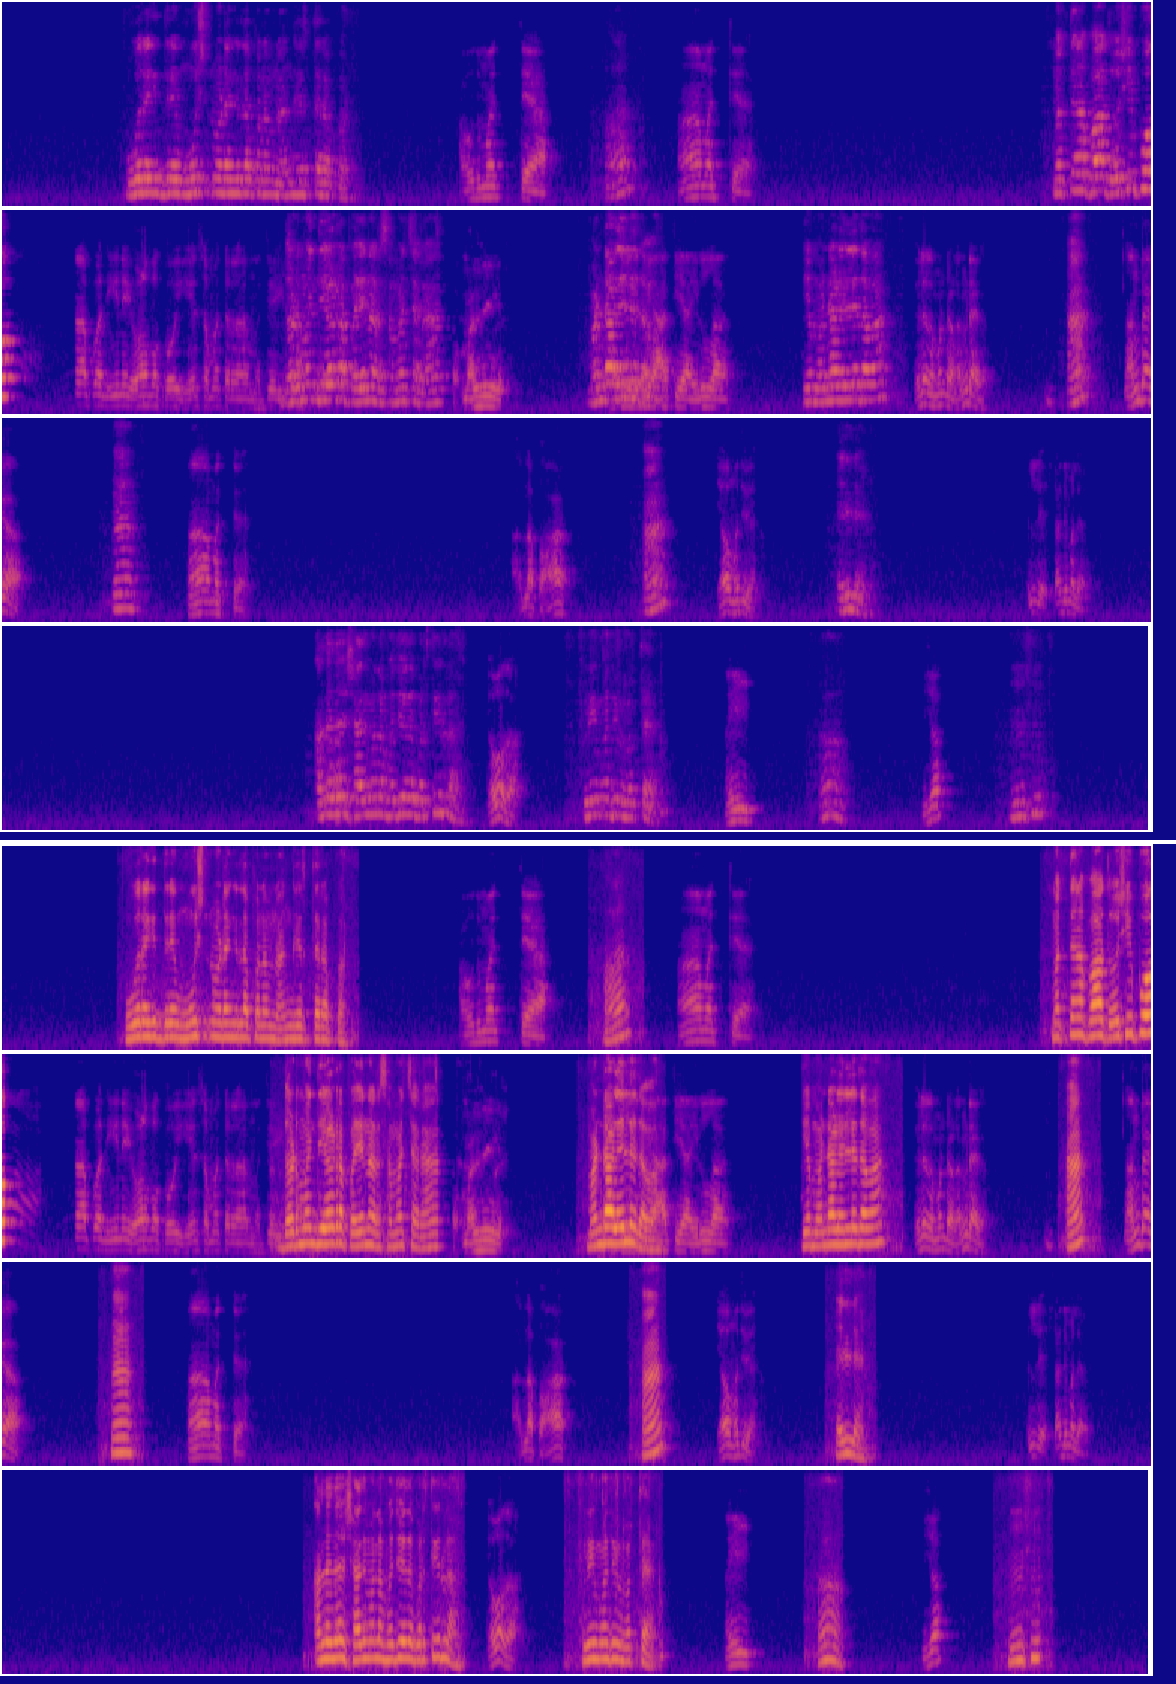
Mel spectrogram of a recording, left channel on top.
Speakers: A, on the right; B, in the centre.
A: ಊರಾಗಿದ್ರೆ ಮೂಷ ನೋಡಂಗಿಲ್ಲಪ್ಪಾ ನಮ್ ಹಂಗ ಇರ್ತಾರಪ್ಪಾ.
B: ಹೌದು ಮತ್ತೆ....
A: ಹಾ <inaudible>
B: ಹಾ, <unintelligible> ಮತ್ತೆ
A: ಮತ್ತೇನಪ್ಪಾ ದೋಶಿ <unintelligible>
B: ಇ ನೀನ್ ಹೇಳ್ಬೇಕು ಏನ್ ಸಮಾರ‌. - ರ ಮದ್ವೆೆಗವಿ
A: ದೊಡ್ಡ
B: ಆತ
A: ಮಂದಿ ಹೇಳ್ರಪ್ಪ ಏನಾರ ಸಮಾಚಾರ
B: ಮದ
A: ಮಂಡಾಳ
B: ಮದ್ವೆಗಿದ್ವಿ
A: ಎಲ್ಲಿದಾವ
B: ಆತಿಯ ಇಲ್ಲ. -
A: ಮಂಡಾಳ ಎಲ್ಲದಾವ... -
B: ಇಲ್ಲದ ಮಂಡಾಳ ಅಂಗಡಿಗ. -
A: ಆ <inaudible>
B: ಅಂದಾಗ
A: ಹ್ಮ್
B: ಹಾ ಮತ್ತೆ ಅಲ್ಲಪ್ಪಾ
A: ಹಾ
B: ಯಾವ ಮದುವೆ
A: ಎಎಲ್ಲೆ
B: ಅಲ್ಲೇ ಶಾದಿಮಲ
A: ಅಲ್ಲದೆ
B: ಹಾ
A: ಶಾದಿಮಲ ಮದ್ವೆ ಇದೆಲ ಬರ್ತಿರಲ
B: ಯಾವಾಗ
A: ಫ್ರೀ ಮದ್ವಿ ಮತ್ತೆ
B: ಐ
A: ಹಾ
B: ಈಯಾ
A: ಹ್ಮ ಹ್ಮ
